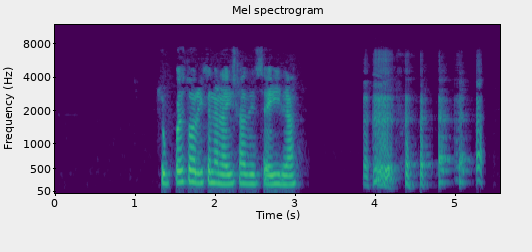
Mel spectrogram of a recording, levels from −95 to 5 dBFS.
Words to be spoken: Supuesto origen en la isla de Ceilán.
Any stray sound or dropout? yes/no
yes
